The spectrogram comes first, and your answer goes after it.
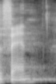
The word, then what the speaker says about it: Fan: Yeah, my name's pronunciation actually very easy, just. My surname is Fan.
